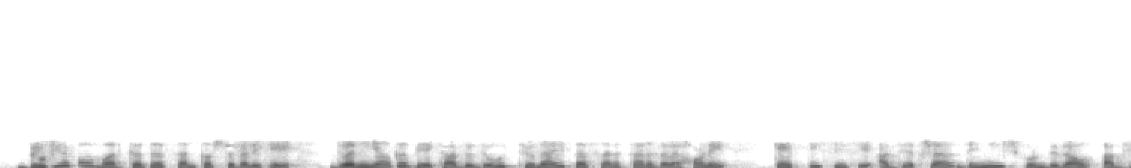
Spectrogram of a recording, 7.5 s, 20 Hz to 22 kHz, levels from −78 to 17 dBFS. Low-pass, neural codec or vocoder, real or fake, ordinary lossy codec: 3.6 kHz; codec, 16 kHz in and 24 kHz out, 0.8 kbps, FocalCodec, streaming, 65536 codes; fake; MP3, 24 kbps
